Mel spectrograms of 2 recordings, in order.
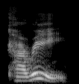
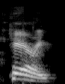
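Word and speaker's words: Carey: To whoever to read this, good luck pronouncing my name. Carrie, is that not right? C-A-R-E-Y. Carrie. Yay. See? Carrie.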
